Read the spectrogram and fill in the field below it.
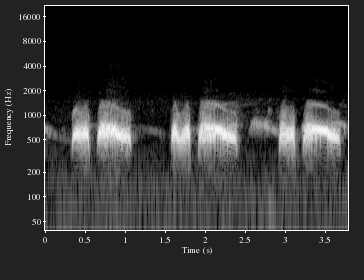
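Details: Rhythmic coos from a spotted dove used for luring and provoking other doves. Three couplets, each a short rough note then a longer, steady, husky coo, with soft murmured notes in the gaps.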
